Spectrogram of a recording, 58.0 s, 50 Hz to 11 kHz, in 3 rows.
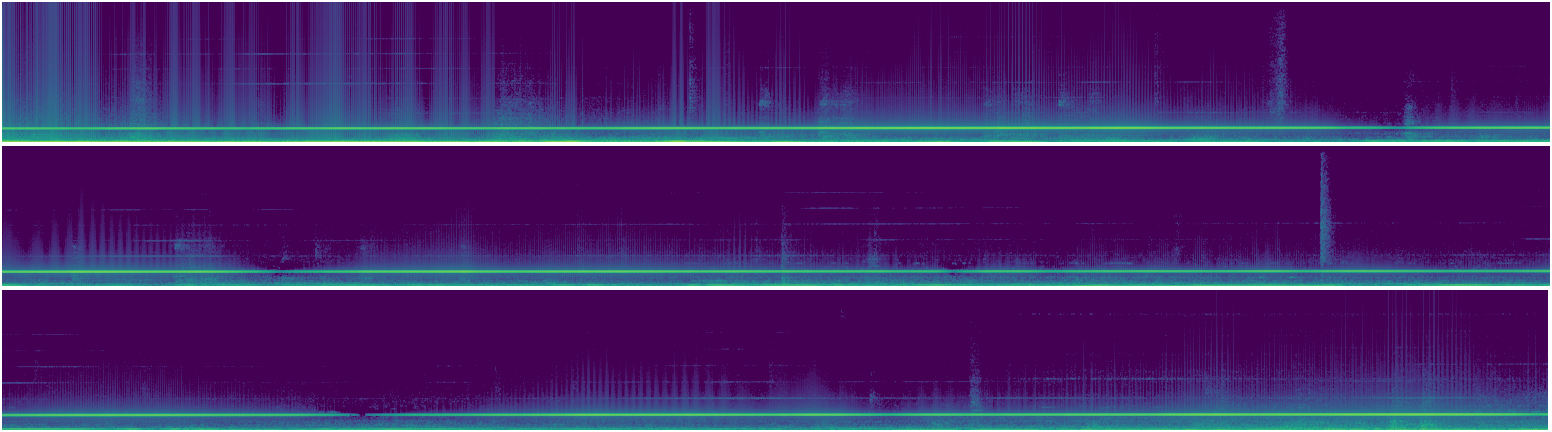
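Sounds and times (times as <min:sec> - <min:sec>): low wavering drone: 0:00.0 - 0:58.0
sustained pure tone: 0:00.0 - 0:58.0.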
